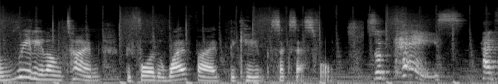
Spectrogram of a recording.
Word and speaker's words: Wi-Fi: It was actually Case's wife Angela who came up with the name Wi-Fi after its original name wireless fidelity. It rhymes with high five.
